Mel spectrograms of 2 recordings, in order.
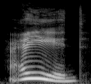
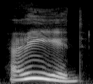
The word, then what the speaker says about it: عيد: The ya stretches the sound of عي longer, like a smile but held longer. Repeat after me. عي, عيد, عي, عيد.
